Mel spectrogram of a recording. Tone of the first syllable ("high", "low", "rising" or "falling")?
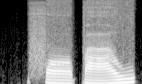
low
